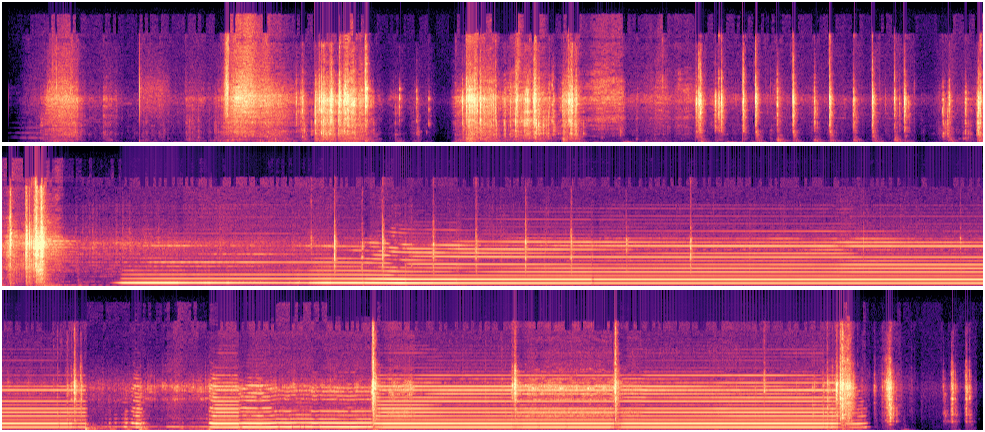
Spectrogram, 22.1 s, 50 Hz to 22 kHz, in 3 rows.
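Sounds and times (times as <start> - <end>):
cassette deck clicks and rattles: 5.2 - 8.1
loud steady whining tone: 7.8 - 21.2.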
